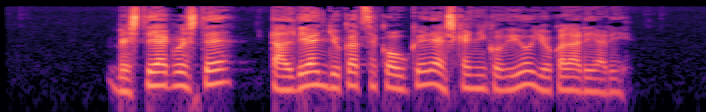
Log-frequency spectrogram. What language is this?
Basque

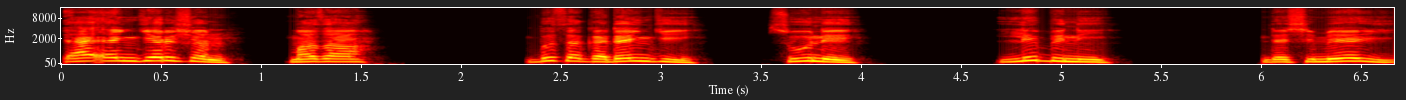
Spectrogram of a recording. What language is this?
Hausa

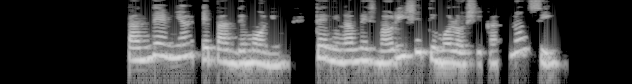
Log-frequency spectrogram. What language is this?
Galician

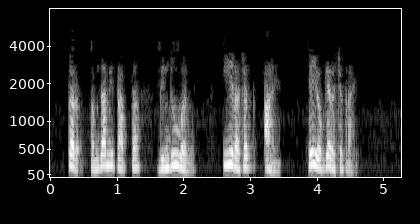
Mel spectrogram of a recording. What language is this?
Marathi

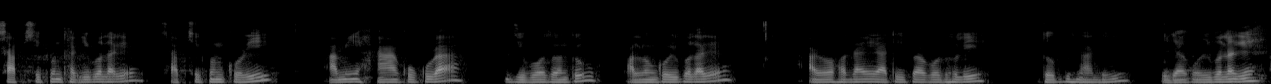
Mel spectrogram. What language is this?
Assamese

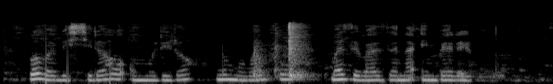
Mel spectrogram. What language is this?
Kinyarwanda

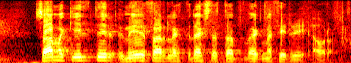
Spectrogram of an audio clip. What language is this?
Icelandic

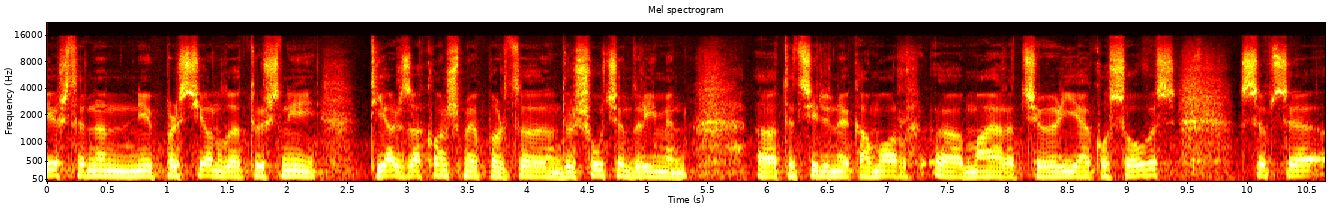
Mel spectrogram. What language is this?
Romanian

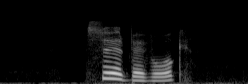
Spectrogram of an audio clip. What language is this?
Norwegian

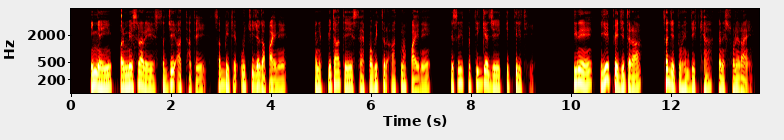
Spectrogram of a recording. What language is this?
Bilaspuri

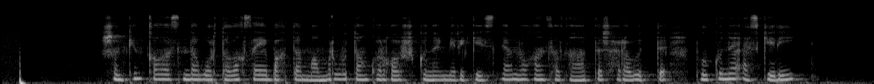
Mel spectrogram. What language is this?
Kazakh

